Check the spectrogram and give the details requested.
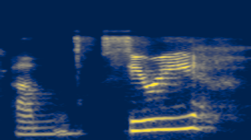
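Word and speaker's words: Cire: So in the Outer East, we've also got schools like Siri, which is spelt C-I-R-E, which is confusing, but anyway.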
